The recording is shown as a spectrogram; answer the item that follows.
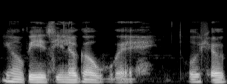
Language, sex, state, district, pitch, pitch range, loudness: Hindi, male, Delhi, New Delhi, 110 Hz, 105-115 Hz, -17 LUFS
